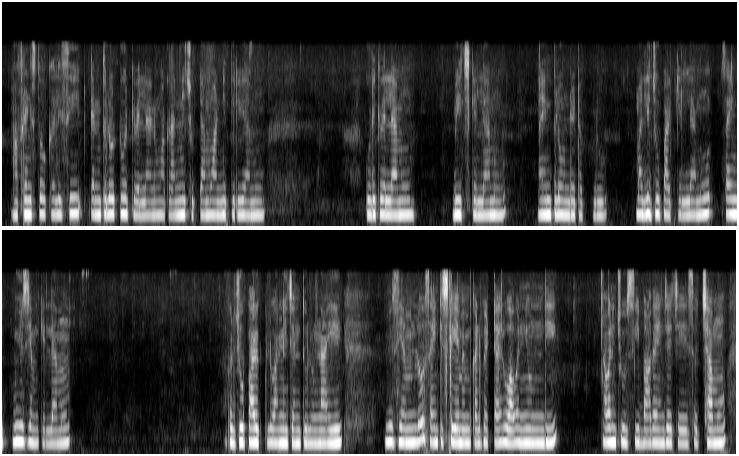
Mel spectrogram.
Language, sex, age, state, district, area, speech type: Telugu, female, 18-30, Andhra Pradesh, Sri Balaji, urban, spontaneous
